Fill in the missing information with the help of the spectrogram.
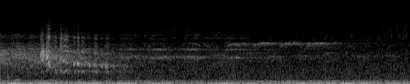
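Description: Wild turkey gobbling once, about half a second in: a rapid rattling call that falls in pitch.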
